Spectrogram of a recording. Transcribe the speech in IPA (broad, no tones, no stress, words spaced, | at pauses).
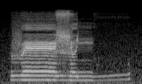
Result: vɛːɮəɲṳ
